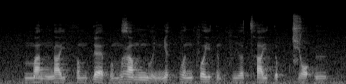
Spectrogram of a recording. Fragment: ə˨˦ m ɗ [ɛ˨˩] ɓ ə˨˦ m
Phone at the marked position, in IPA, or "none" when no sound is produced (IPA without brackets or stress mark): ɛ˨˩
